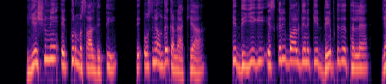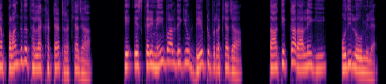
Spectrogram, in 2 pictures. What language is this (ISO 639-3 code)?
doi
